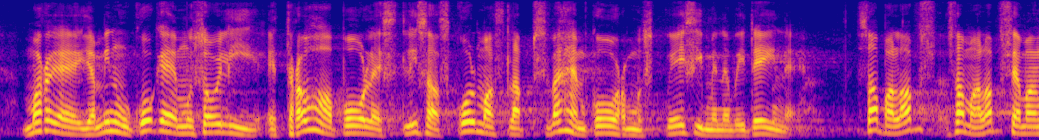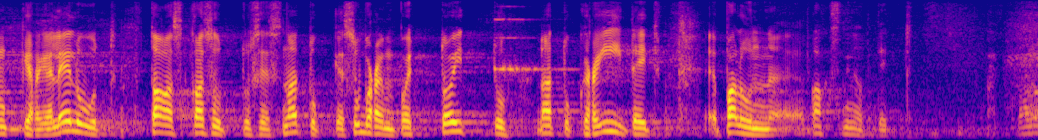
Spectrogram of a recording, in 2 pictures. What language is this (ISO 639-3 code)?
est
